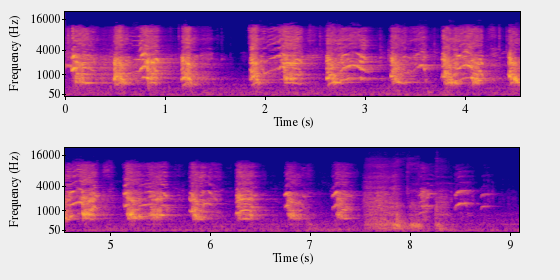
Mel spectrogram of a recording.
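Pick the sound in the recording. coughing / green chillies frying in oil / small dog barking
small dog barking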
